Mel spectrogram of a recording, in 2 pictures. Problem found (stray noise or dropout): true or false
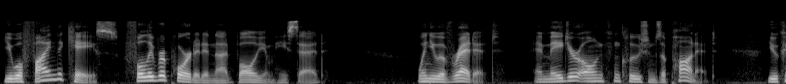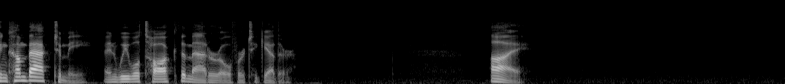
false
